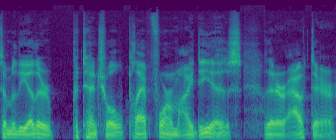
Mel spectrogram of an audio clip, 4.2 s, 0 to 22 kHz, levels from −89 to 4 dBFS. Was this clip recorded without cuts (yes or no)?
no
